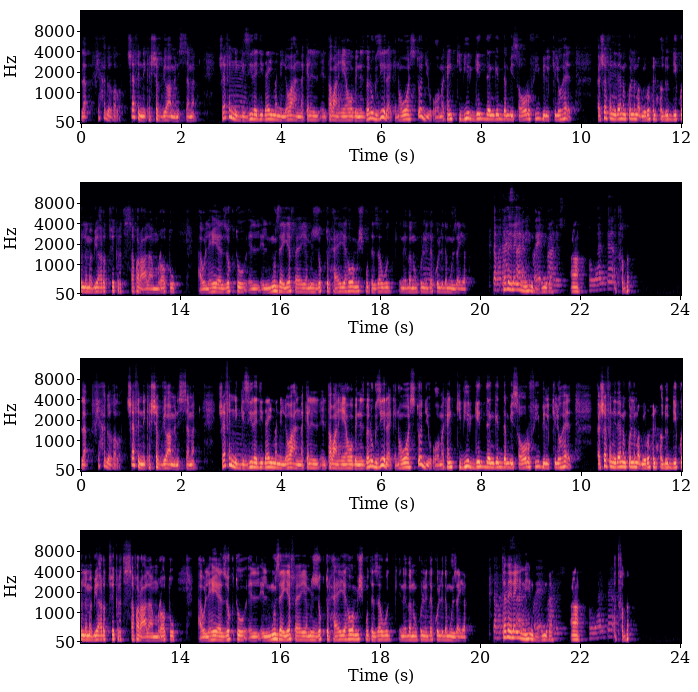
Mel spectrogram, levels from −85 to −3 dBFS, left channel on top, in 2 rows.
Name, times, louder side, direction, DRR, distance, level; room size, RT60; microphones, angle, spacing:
voice 1, 0.0-19.7 20.5-21.5 21.8-22.0 22.8-23.0, right 3 dB, 85° right, 0.7 m, -27 dB
voice 2, 2.9-3.4 10.5-10.8 18.9-19.1 20.3-21.6 22.2-23.0, left 2 dB, 50° left, 3.7 m, -42 dB
22.0 x 11.0 x 3.5 m
head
